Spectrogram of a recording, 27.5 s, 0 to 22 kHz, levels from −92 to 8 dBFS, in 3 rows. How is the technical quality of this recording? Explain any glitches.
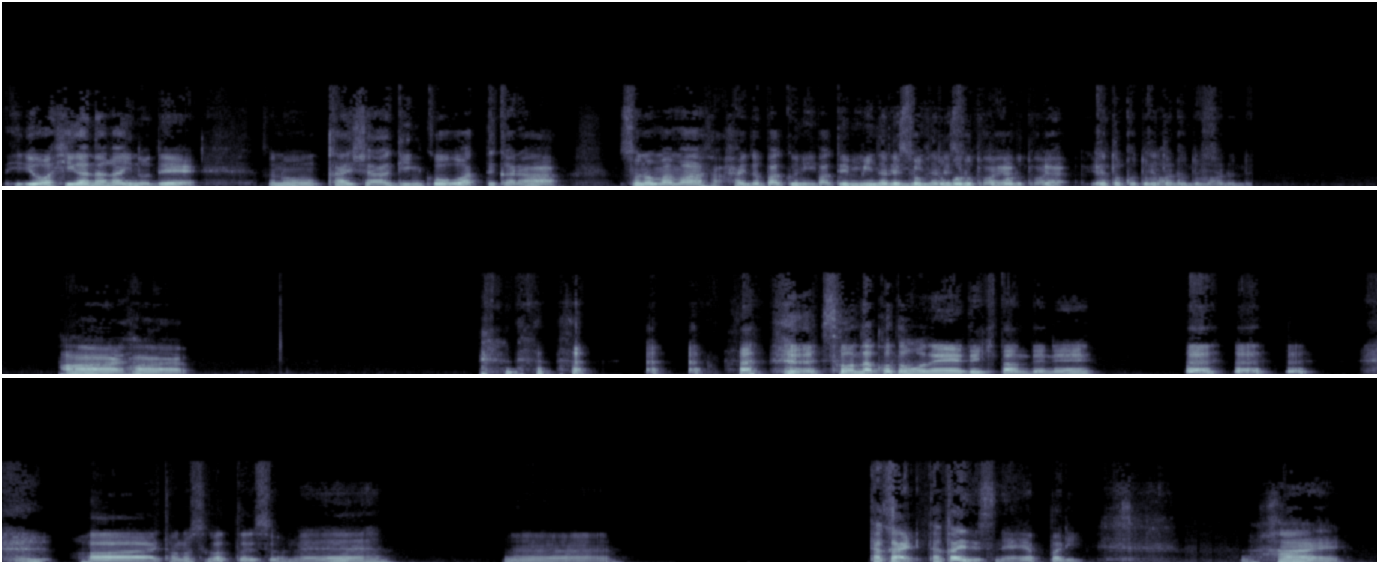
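The recording has one clear glitch: a doubled audio track from 5.44 to 8.34 s. The same speech was most likely captured a second time through a slower path, or held as two out-of-step copies in an edit, and both were mixed together. The second copy trails by roughly 300 ms at around 5 dB below the original, with no reverb or room colour. The result is a clean, slap-back repeat of each syllable that cuts in and out abruptly at those times.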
